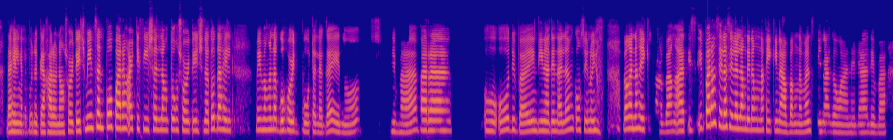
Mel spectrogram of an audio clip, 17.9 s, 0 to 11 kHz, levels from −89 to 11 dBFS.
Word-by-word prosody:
dahil 210 +1 +3
nga 195 -2 -5
po 205 - -11
nagkakaroon 195 -1 0
ng 195 0 -1
shortage. 225 +1 +2
Minsan 295 +1 +4
po 315 +1 +2
parang 285 -1 +7
artificial 270 -2 0
lang 250 -1 0
'tong 250 0 -3
shortage 235 -2 -2
na 230 +1 -1
'to 275 - +1
dahil 260 -3 +2 0.5
may 250 0 -2
mga 255 0 +2
nagho-hoard 235 -4 0
po 205 0 -7
talaga 195 0 -3
eh, 220 -3 -1
'no, 195 +4 -8 0.6
'di 215 - -7
ba? 200 +6 -2
Parang 235 -1 +3 0.7
oo, 230 +2 -3
'di 255 - -5
ba? 200 0 -1
Hindi 230 0 -2
natin 225 0 0
alam 240 +6 -1
kung 255 0 -4
sino 235 -1 -4
yung 235 -3 -3 0.4
mga 265 +2 +4
nakikinabang. 230 -6 -1
At 225 +1 +3
is 245 -1 -11 0.2
parang 375 +4 +7
sila-sila 315 -3 +4
lang 270 -1 +3
din 255 0 +2
ang 250 - -7
nakikinabang 225 -5 -1
naman 210 +3 -3
sa - - -41
ginagawa 200 -3 -6
nila, 190 +1 -8
'di 190 0 -8
ba? 180 0 -8
230 Hz, 170 wpm, -21 LUFS, 205-255 Hz, 0.7 s, parang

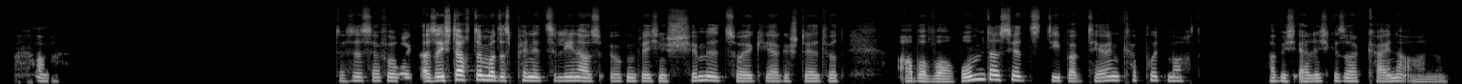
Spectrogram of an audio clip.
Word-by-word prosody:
Aha. 145 -4 -8 2.7
Das 145 +1 -10
ist 175 0 0
ja 165 - -2
verrückt. 160 -1 -2
Also, 160 +3 +5
ich 180 0 +6
dachte 215 0 +7
immer, 200 -2 +7
dass 175 -1 +1
Penicillin 175 0 +1
aus 155 -2 0
irgendwelchen 155 -2 -2
Schimmelzeug 170 -5 -1
hergestellt 150 -1 -4
wird. 145 -1 -5 0.5
Aber 150 -2 -1
warum 160 - +2
das 220 -2 +3
jetzt 190 -3 -1
die 165 -2 -1
Bakterien 160 +5 -1
kaputt 190 -1 -6
macht, 170 0 -6 0.7
habe 155 0 -3
ich 145 - -4
ehrlich 145 +3 -2
gesagt 155 -2 -3
keine 145 +2 -2
Ahnung. 120 - -11
160 Hz, 125 wpm, -23 LUFS, 150-175 Hz, 2.7 s, dachte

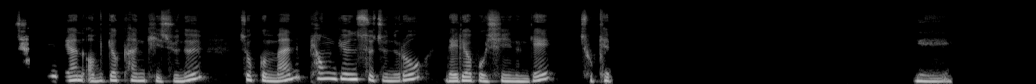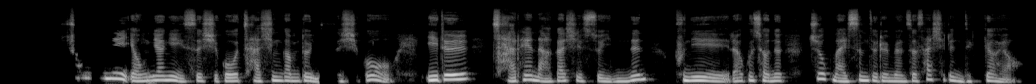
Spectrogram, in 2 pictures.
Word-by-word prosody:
자기에 385 0 -6
대한 195 +1 +2
엄격한 170 +3 -2
기준을 165 - -2 0.3
쪼끔만 200 - 0
평균 255 -2 +3
수준으로 205 - -1
내려 160 +2 +2
보시는 145 -3 -1
게 220 - 0 0.2
좋겠 - - -5 3.0
네. 140 -2 -2 1.4
충분히 285 -5 0
역량이 185 +5 +4
있으시고 155 +2 0
자신감도 165 +2 0
있으시고 155 +7 -2 0.3
일을 225 +5 +7 0.2
잘해 175 +8 0
나가실 165 +1 -1
수 150 +1 -2
있는 140 - +1 0.3
분이라고 165 -3 +2
저는 165 -2 0 0.2
쭉 255 -1 -1
말씀 145 +2 +3
들으면서 160 -4 -1
사실은 205 -3 -3
느껴요. 135 -4 -5
170 Hz, 220 characters per minute, -23 LUFS, 150-205 Hz, 3.0 s, 일을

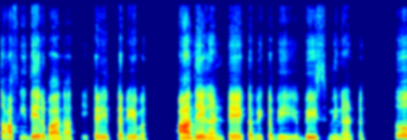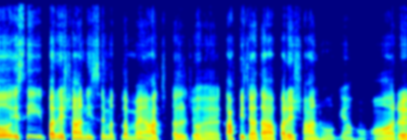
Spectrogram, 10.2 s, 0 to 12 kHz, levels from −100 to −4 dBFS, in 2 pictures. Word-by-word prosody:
काफ़ी 160 +4 0
देर 160 -3 +4
बाद 115 -3 +2
आती 100 +1 -9
है। - - -22
करीब-करीब 130 0 -3 0.4
आधे 135 +1 +10
घंटे, 125 0 +1
कभी-कभी 120 0 -5 0.2
20 140 -1 +1
मिनट। 115 +1 -10 0.4
तो 205 0 +4
इसी 205 +3 -3
परेशानी 165 -2 +1
से 170 0 -11
मतलब 145 -2 -8
मैं 135 +1 -4
आजकल 120 0 -4
जो 115 -1 -6
है 110 +1 -9
काफ़ी 130 +4 0
ज़्यादा 120 -2 0
परेशान 115 0 -3
हो 105 -2 -17
गया 100 0 -15
हूँ। 115 +5 -23
और 110 +2 -2
125 Hz, 160 wpm, -27 LUFS, 115-150 Hz, 0.4 s, आधे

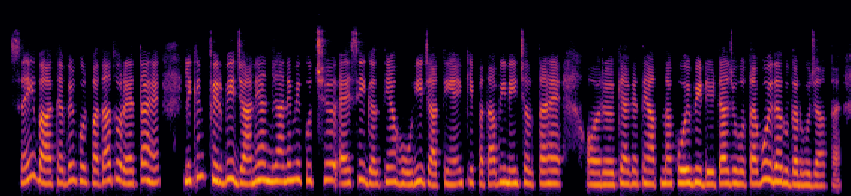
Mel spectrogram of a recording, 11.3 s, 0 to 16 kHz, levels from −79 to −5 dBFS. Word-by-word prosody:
सही 295 +9 -2
बात 240 -5 +2
है। 250 - -1
बिल्कुल, 285 +1 -2
पता 265 +5 +1
तो 315 - 0
रहता 240 +3 0
है, 270 -3 +1 0.3
लेकिन 365 +7 0
फिर 290 -3 +5
भी 330 -2 +4
जाने-अनजाने 285 +4 +3
में 310 0 +2
कुछ 300 +1 -2
ऐसी 290 -1 0
गलतियाँ 250 +3 -1
हो 225 -1 -2
ही 275 +1 +3
जाती 225 -1 -2
हैं 230 +3 -2
कि 255 - -3
पता 225 0 -2
भी 260 +2 +1
नहीं 245 0 +3
चलता 235 -2 -3
है 240 -1 +1 0.4
और 220 0 0 0.2
क्या 240 -2 +1
कहते 235 +1 -3
हैं 230 - +3
अपना 235 +1 -1
कोई 250 0 +6
भी 255 +1 +3
डेटा 230 +2 +2
जो 240 0 -1
होता 235 +1 -1
है, 230 - +1
वो 320 +5 +1
इधर-उधर 245 -7 +2
हो 215 0 -2
जाता 200 - -5
है। 100 - -10
245 Hz, 220 wpm, -25 LUFS, 230-280 Hz, 0.4 s, कोई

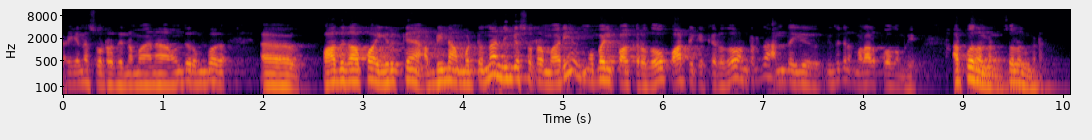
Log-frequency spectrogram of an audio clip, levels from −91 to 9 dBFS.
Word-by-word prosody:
என்ன 135 +1 -8
சொல்றது, 120 -1 -4
நம்ம 115 +1 -3
நான் 115 0 0
வந்து 135 +3 -4
ரொம்ப, 130 +3 -4 0.5
ஆ, - - +3 0.6
பாதுகாப்பா 145 +2 +6
இருக்கேன் 140 +1 0
அப்பிடின்னா 140 +5 +2
மட்டுந்தான், 145 +10 +2
நீங்க 170 0 0
சொல்றமாரி 130 - 0 0.2
மொபைல் 155 +2 +3
பாக்கிறதோ! 125 +1 0
பாட்டு - - +3
கேட்கிறதோன்றது 485 0 -5
அந்த 140 0 -10
இ - - -5 0.3
இதுக்கு 145 +3 -14
நம்மளால 125 0 -2
போக 110 -1 -6
முடியும். 95 0 -21 0.4
அப்புறம் 140 -8 +5
தான் 100 -1 -8
சொல்லுங்க 130 -8 -1
மேடம். 100 0 -20
135 Hz, 160 wpm, -23 LUFS, 115-145 Hz, 0.6 s, பாதுகாப்பா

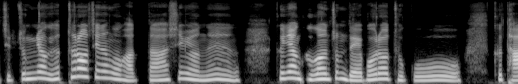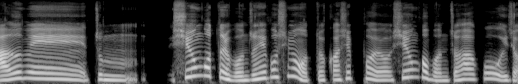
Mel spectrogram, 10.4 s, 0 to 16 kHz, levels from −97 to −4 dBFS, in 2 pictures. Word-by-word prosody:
집중력이 235 +6 -1
흐트러지는 310 +3 +1
것 230 - 0
같다.' 185 +1 -3
하시면은 210 -3 -1 0.4
그냥 260 0 +2
그건 225 +2 +4
좀 250 -2 0
내버려두고 180 -3 0 0.3
그다음에 225 -1 +3
좀 195 -4 -2 0.4
쉬운 345 +4 +1
것들을 305 -10 +3
먼저 180 +3 +1
해 260 - +3
보시면 325 +3 -2
어떨까 190 +3 -2
싶어요. 205 -6 -3
쉬운 305 +9 -3
거 290 -4 +1
먼저 170 -1 -3
하고 225 -1 -1
이제 180 -1 -3
220 Hz, 330 characters per minute, -25 LUFS, 185-255 Hz, 0.4 s, 그건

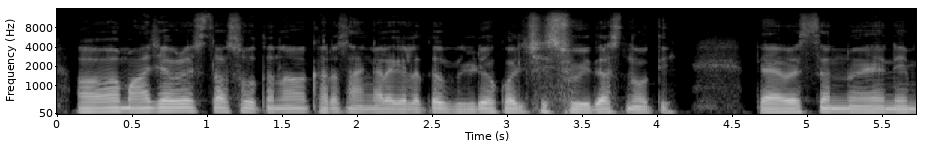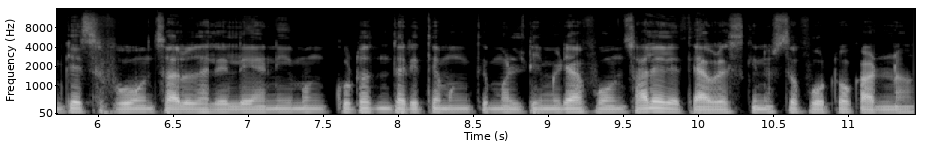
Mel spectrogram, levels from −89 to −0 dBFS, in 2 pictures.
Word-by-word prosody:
आह, 105 +2 +1
माझ्यावेळेस 120 +2 +1
तर 115 - +1
असं 110 0 -5
होतं 100 -2 -2
ना 105 +1 -2
खरं 100 0 -3
सांगायला 95 -1 -3
गेलं 95 0 -1
तर 105 - +3
व्हिडिओ 95 +2 -1
कॉलची 95 +1 -1
सुविधाच 95 0 0
नव्हती. 85 -2 -3 0.6
त्यावेळेस 95 -1 +1
तर 105 - +2
ने 95 -1 0
नेमकेच 95 +1 0
फोन 100 +1 +1
चालू 95 -1 +4
झालेले 90 +1 +1
आणि 95 +1 -1
मग 100 0 -2
कुठून 100 +1 0
तरी 100 -1 +3
ते 100 - +2
मग 100 0 -2
ते - - -1
मल्टीमीडिया 95 +1 +1
फोन्स 95 -1 -2
आलेले 105 -1 +6
त्यावेळेस 85 +1 +3
की - - -1
नुसतं 95 +2 -1
फोटो 95 -1 +1
काढणं. 85 0 +1
95 Hz, 190 wpm, -27 LUFS, 95-100 Hz, 0.6 s, आलेले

